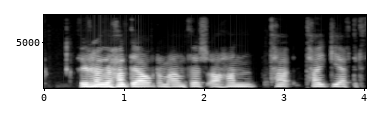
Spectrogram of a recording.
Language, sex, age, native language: Icelandic, female, 30-39, Icelandic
